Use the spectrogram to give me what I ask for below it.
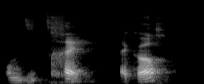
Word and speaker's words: très: Et ici, on ne prononce pas le s d'accord ? On dit pas tress, on dit trait.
